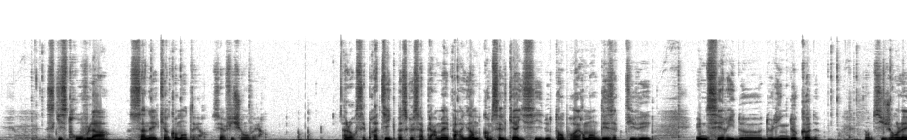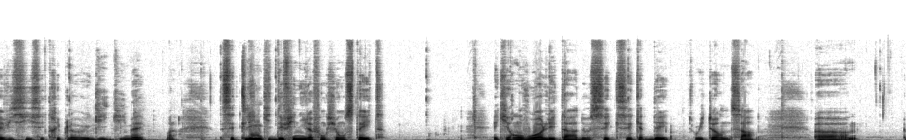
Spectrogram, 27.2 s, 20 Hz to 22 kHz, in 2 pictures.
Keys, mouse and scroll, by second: 0.5-2.2 drag, 2.5 click, 6.7 click, 12.4 click, 12.8 click, 14.1 click, 16.8 click, 18.8-19.9 drag, 21.8-22.9 drag.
